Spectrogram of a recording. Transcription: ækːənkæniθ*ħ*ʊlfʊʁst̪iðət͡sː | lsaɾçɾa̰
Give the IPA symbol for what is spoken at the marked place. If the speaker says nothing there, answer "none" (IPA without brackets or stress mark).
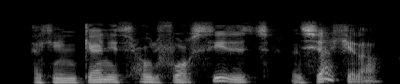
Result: ħ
